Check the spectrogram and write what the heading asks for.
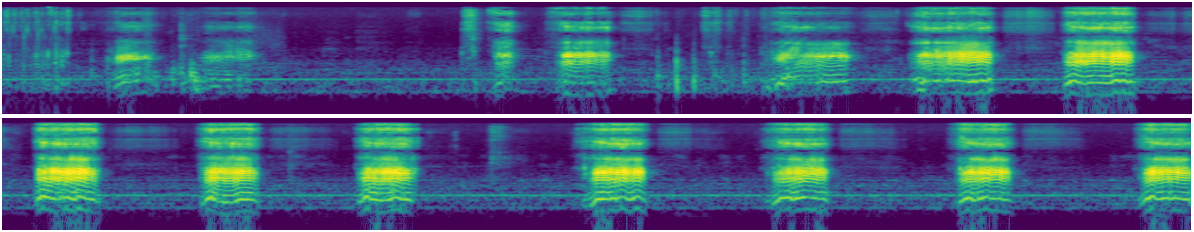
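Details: Pug reverse sneezing after a bath, as she does after every bath; owner attributes it to post-nasal drip. Repeated loud, honking snorts drawn in through the nose.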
